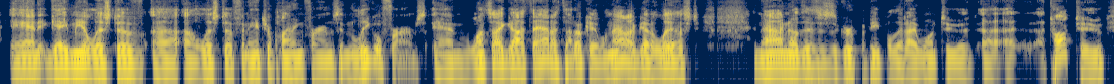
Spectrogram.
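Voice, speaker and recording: Man presenting a webinar, quick and full of ums and restarts, dry sound. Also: mid-range voice, darkish tone, dry recording. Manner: fast talking, frequent fillers and restarts. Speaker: guest speaker.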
